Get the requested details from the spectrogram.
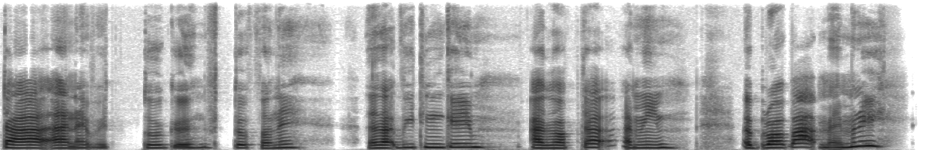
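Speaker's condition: Deafness, born deaf

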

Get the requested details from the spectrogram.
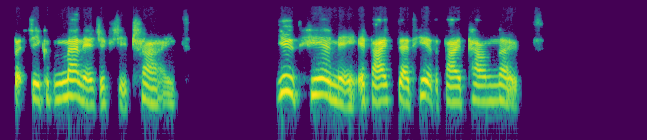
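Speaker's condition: Profound deafness, cochlear implant; profound deafness with overnight onset, then sudden total deafness 11 years ago

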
